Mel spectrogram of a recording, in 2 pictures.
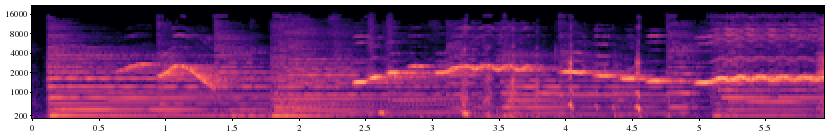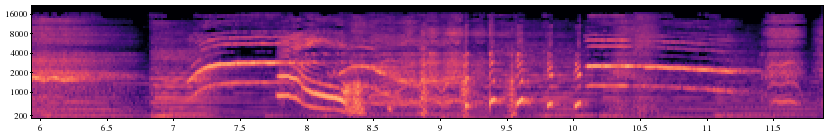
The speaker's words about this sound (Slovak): ale takto to znie v podaní novej hviezdy toho papagája.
